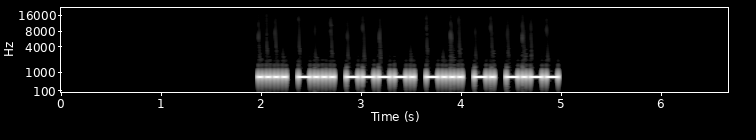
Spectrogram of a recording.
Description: Morse code, heard as a keyed tone, about 30 wpm, 700 Hz. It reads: HB9BNY
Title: DXCC-100 Call Signs - 6 Characters - 30wpm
